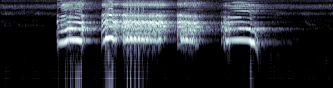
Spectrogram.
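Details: Crow of a red junglefowl at a decoy session as a local territory holder approaches silently. It is a loud, harsh call in four bursts: a short opening note, two rough sustained phrases, and a trailing downslurred end.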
